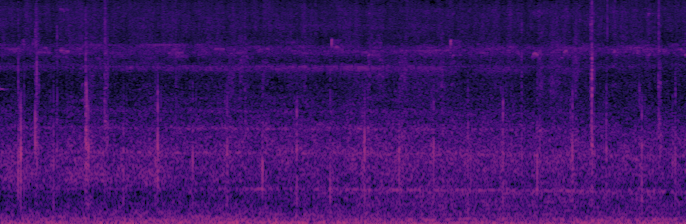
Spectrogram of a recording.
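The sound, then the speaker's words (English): Running footsteps of a jogger out for a run, many steady rhythmic footfalls at a brisk, even pace over faint background noise. “And I'm out for a run.”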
